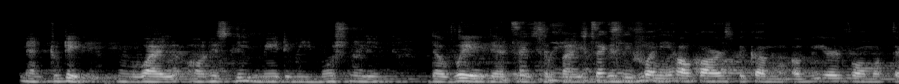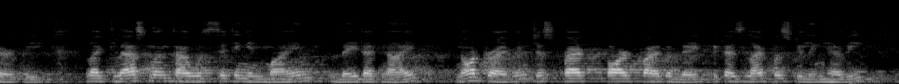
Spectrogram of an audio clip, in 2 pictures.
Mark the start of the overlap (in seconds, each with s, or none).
5.0 s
